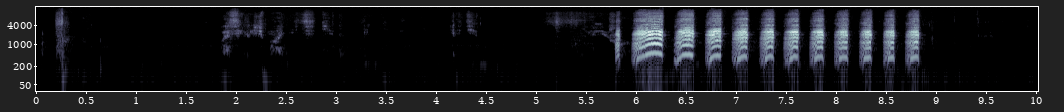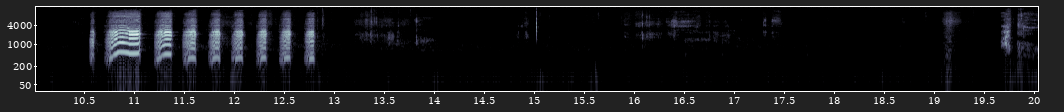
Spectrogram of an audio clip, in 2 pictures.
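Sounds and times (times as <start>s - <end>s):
duck quacking: 5.8s - 8.9s, 10.6s - 12.9s.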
